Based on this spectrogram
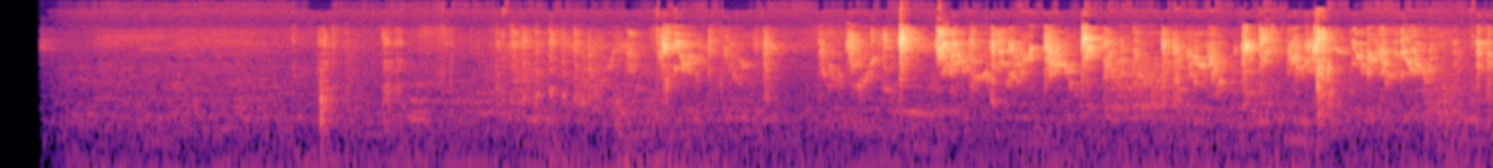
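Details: Nesting, breeding budgerigars chatter in quick, scratchy chirps and squeaks that build into busy, overlapping bursts.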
